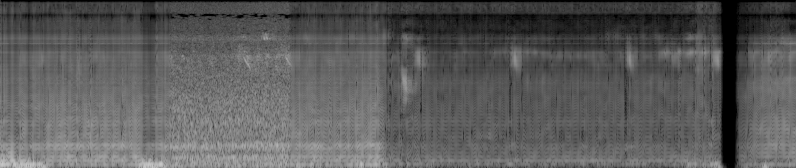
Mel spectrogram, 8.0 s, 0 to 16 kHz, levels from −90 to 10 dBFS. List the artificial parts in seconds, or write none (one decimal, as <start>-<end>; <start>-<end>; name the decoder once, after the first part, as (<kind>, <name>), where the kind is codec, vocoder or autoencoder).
0.0-1.7 (vocoder, BigVGAN v2); 2.9-8.0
